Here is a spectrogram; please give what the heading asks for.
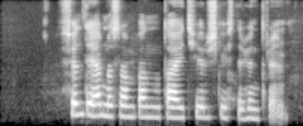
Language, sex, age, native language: Icelandic, female, 20-29, Icelandic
